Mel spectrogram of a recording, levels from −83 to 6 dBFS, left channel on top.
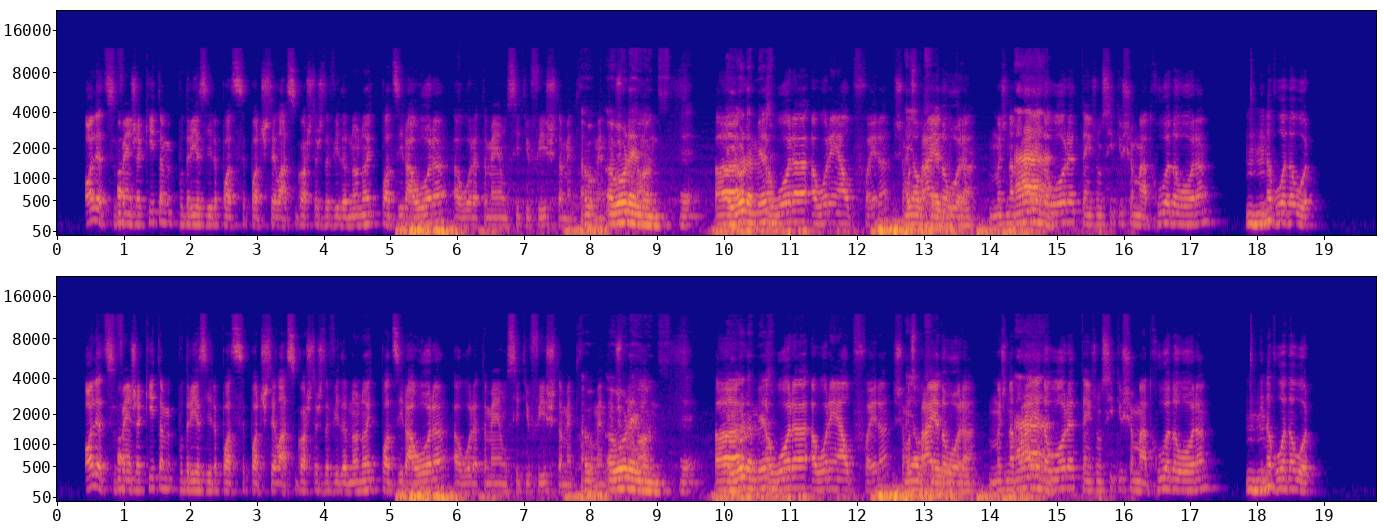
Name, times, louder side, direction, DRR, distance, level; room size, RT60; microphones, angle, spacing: voice 1, 0.4-8.9 9.9-10.3 10.6-17.3 18.0-18.7, right 1 dB, 15° right, 1.0 m, -27 dB
sound 1, 5.1-9.1 9.8-16.1, equal, 80° left, 1.5 m, -25 dB
voice 2, 7.9-9.6 10.0-10.8 12.7-13.7 14.3-15.0 17.8-18.3, left 1 dB, 20° left, 0.6 m, -22 dB
6.1 x 4.8 x 6.5 m
head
